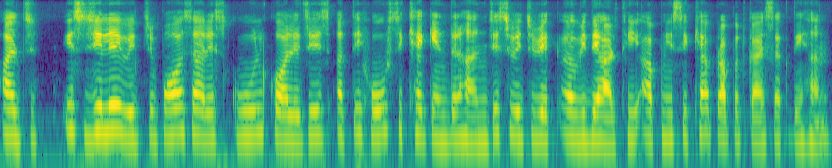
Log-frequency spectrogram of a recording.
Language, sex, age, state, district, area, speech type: Punjabi, female, 18-30, Punjab, Rupnagar, rural, spontaneous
